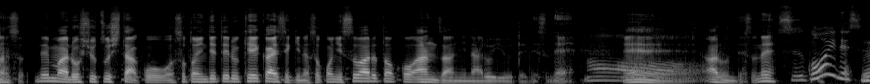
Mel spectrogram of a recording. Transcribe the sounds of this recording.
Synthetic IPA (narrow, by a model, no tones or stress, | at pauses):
nãsɨ̰d̪e̞maːɾo̞ɕɨt͡sɨɕi̥t̪ako̞ːso̞t̪o̞ɲ̟id̪e̞t̪e̞ɾɯ̟ke̞ːkaise̞kʲinaso̞ko̞ɲ̟isɨβaɾɯ̟t̪o̞ko̞ːãnd͡zãɲ̟ːinaɾɯ̟jɯːt̪e̞d̪e̞sɨne̞̰eːaɾɯ̟̃nd̪e̞sɨne̞sɨɡoid̪es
